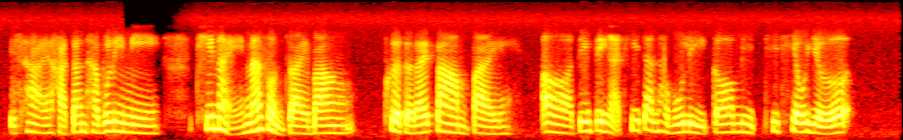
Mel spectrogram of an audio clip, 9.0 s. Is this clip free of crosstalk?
Yes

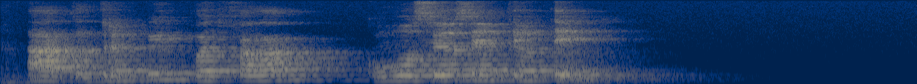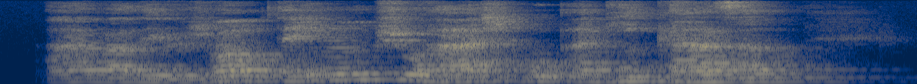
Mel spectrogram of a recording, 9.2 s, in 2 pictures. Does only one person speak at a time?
Yes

